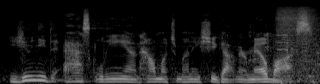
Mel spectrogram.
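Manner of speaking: low, very soft scheming voice; conspiratorial hush. Retold or imitated. Husband secretly sets his brother-in-law on his wife, hushed. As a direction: murmur it low, like sharing a plot.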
